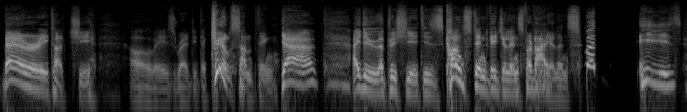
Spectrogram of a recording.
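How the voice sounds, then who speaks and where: An actor playing a boastful, violence-loving treadmill in a video game, with a pompous, theatrical delivery. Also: male voice, medium pitch, creaky, pushed and bright, slightly rough, dry recording, clean studio sound, heavily acted. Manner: pompous, grandiloquent, bombastic. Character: boastful Norwegian treadmill, honor-bound violence-loving warrior. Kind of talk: theatrical game character acting.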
